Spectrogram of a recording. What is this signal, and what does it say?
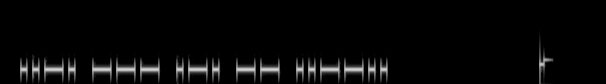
Morse code, heard as a keyed tone, about 20 wpm, 700 Hz. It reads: FORM?
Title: Sentences from Top 1000 Words - Review Part 1 - 20wpm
